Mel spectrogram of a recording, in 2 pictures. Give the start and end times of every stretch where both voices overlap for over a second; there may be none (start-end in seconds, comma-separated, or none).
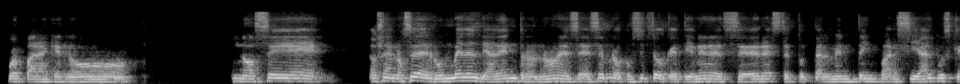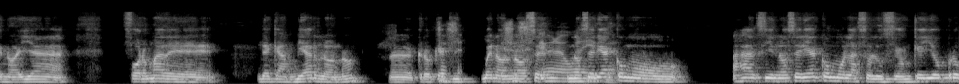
13.9-15.9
